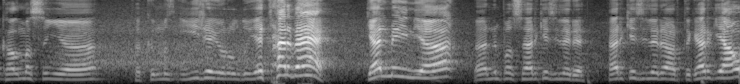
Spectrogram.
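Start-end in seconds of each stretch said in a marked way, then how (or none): 2.5-4.5 high, loud exasperated yell; fed-up shout. Real, not acted. Streamer fed up with the opponents' attacks, yelling. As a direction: throw it at the attackers.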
